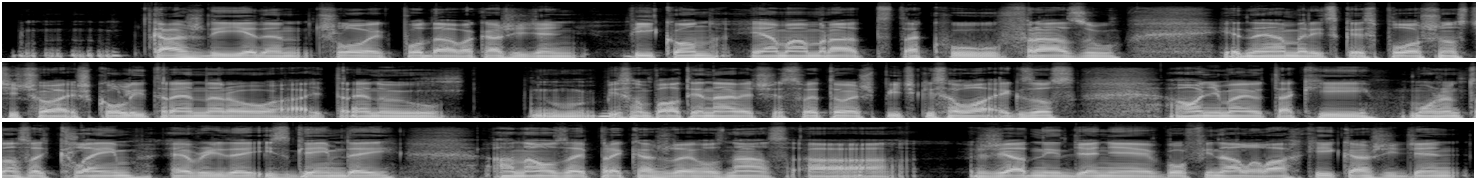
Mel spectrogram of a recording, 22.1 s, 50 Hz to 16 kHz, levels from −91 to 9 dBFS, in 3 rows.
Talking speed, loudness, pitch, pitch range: 160 wpm, -18 LUFS, 100 Hz, 95-105 Hz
